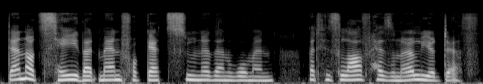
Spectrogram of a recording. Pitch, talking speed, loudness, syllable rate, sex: 200 Hz, 200 wpm, -16 LUFS, 4.6 syllables/s, female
